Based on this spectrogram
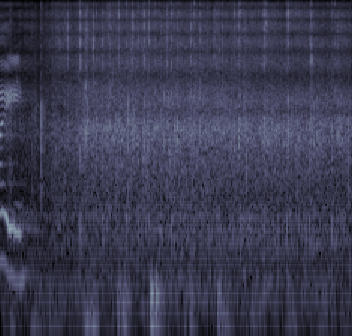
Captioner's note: audience applauding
